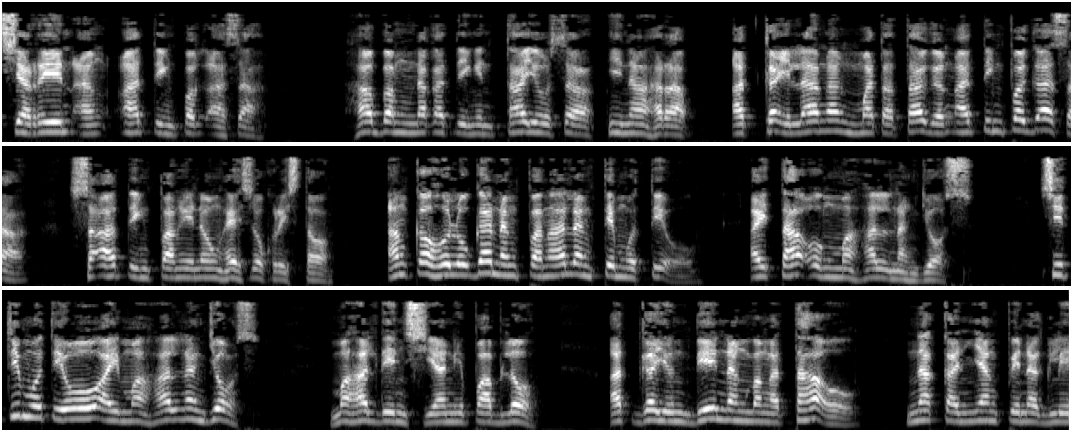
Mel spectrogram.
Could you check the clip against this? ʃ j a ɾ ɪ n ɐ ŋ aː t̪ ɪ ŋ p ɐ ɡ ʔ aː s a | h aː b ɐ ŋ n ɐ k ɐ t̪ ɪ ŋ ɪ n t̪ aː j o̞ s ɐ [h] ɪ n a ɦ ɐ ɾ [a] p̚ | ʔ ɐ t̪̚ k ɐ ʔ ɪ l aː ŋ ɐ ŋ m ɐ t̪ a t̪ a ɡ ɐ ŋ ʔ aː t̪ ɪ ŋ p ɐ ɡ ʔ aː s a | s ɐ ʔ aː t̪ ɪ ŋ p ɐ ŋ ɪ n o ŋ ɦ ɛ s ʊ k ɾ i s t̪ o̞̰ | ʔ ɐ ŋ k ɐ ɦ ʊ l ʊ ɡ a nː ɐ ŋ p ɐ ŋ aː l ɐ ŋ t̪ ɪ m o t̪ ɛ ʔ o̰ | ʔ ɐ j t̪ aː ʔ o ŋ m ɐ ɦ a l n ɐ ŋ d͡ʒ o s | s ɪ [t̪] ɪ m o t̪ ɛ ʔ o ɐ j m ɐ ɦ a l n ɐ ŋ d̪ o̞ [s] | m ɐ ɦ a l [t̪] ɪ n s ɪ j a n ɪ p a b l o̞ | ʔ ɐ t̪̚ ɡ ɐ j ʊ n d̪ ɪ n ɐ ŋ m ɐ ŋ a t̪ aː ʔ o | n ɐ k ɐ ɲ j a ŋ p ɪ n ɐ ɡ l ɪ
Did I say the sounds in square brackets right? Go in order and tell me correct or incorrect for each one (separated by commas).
correct, correct, correct, correct, incorrect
